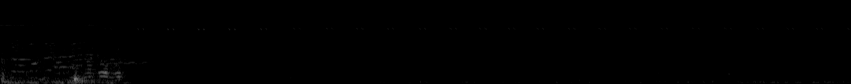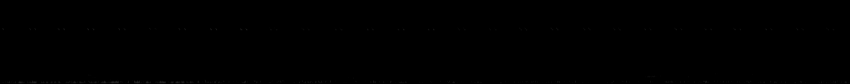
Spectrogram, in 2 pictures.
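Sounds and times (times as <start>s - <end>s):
high insect drone: 0.0s - 4.6s
insects chirping: 0.0s - 17.0s.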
